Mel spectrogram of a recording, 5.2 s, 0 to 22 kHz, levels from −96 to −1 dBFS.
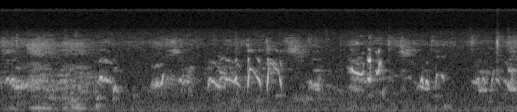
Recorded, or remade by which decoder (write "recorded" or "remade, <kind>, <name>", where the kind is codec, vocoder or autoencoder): recorded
